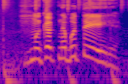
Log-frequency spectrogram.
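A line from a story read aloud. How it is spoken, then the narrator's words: Pleased. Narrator (Russian): сказал он довольным тоном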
